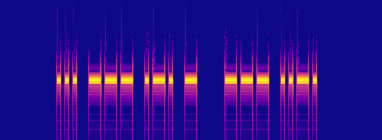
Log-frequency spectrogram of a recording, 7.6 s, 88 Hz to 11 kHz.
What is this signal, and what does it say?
Morse code, heard as a keyed tone, about 15 wpm, 700 Hz. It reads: SORT OF
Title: Sets of 2 Words 15wpm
